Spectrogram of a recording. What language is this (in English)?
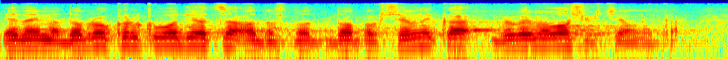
Croatian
